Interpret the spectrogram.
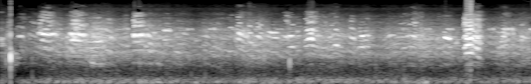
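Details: Hundreds of parakeets, which the owners believe are Alexandrine parakeets, invade an organic farm in the rural Thailand countryside, filling the air with dense, overlapping shrill screeches and squawks, a constant high chatter over a faint low rumble.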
